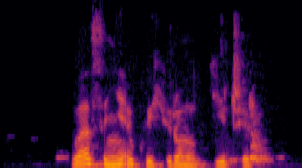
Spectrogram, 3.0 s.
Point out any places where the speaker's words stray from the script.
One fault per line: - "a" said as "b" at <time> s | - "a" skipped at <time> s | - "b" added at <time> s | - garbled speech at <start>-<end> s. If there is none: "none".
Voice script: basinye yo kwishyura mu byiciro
none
